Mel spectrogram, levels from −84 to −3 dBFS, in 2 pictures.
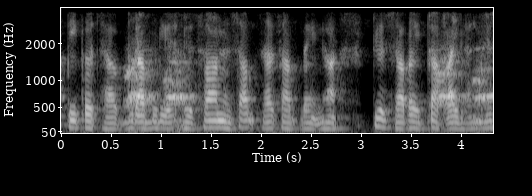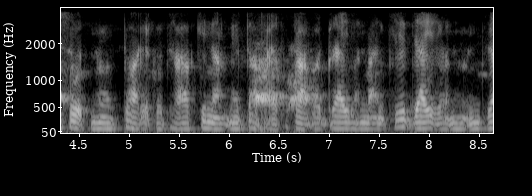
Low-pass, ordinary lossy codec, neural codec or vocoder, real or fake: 3.6 kHz; none; codec, 44.1 kHz, 7.8 kbps, DAC; fake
